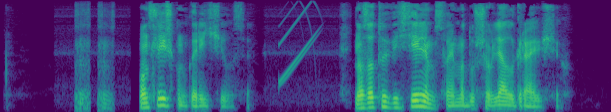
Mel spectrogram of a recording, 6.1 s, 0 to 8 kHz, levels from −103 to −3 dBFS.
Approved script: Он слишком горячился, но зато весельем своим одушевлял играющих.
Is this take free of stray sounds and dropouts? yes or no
no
